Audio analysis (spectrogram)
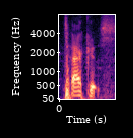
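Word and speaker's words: Takacs: T-A-K-A-C-S, pronounced Takis.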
